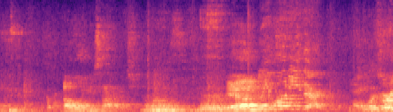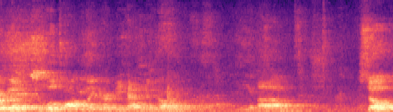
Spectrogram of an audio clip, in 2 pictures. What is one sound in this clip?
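A middle-aged man speaks with animation into a microphone over a loudspeaker, in a large echoing hall.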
